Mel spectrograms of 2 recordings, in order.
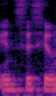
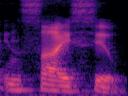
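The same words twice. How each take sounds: First: "incisive" with a short i in the middle; "incisive", middle syllable rhyming with "miss"; mispronounced. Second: "incisive" with a long "sigh" middle; "incisive", middle syllable rhyming with "eye"; correct pronunciation. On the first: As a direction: say "incisive" as in-SISS-iv. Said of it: "नहीं पढ़ना". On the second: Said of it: "incisive नहीं पढ़ना". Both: Shown as a demonstration.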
